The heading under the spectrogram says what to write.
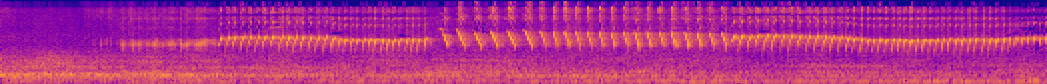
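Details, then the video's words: Canary singing a long master song meant to prompt young or silent canaries: a soft trill builds into a bright rolling trill, then a run of fast falling notes, then another even roll, over low hum. "Masteran Kenari GACOR Durasi Panjang‼️ COCOK untuk Pancingan Kenari PAUD dan Kenari MACET BUNYI"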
